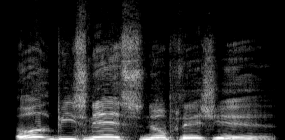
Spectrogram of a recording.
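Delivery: horribly bad French accent. Reading a game boss's lines aloud in a horrible French accent.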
